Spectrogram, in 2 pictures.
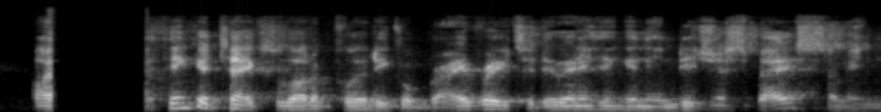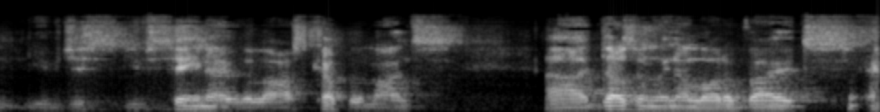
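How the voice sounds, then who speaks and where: Talking at a very fast pace with an Australian accent, a man keeps a medium pitch with ordinary pitch variation and big swings in loudness. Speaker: barrister. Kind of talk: interview. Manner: halting.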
